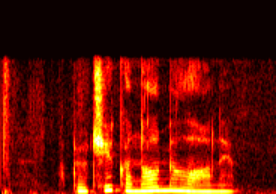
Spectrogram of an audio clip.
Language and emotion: Russian, neutral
